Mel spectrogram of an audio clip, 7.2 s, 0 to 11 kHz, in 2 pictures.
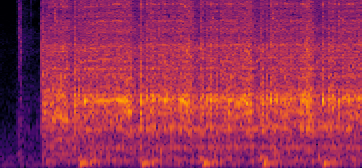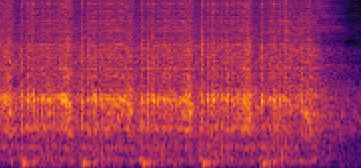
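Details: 1988 Chrysler Conquest (Mitsubishi Starion) turbo, 77k miles, sat 10 years, compression test on fourth cylinder: even cranking with steady beat about every 0.6 seconds, no start; reads about 102 psi, normal.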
